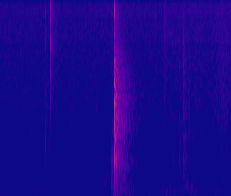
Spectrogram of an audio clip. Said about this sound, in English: then I'm going to cut the thread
